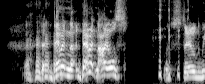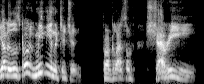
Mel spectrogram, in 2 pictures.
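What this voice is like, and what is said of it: Imitates Frasier's voice. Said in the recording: “I'm trying to get a Frasier accent.”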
